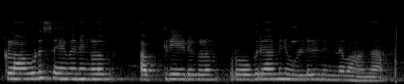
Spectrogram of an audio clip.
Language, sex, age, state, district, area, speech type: Malayalam, female, 18-30, Kerala, Wayanad, rural, read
